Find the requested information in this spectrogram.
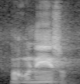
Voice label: Alacrán, Zapoteco de Petapa; Animales; Vocabulary

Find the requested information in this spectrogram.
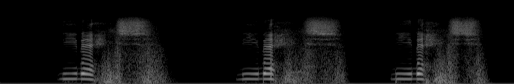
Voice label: fruta, Zapoteco, san miguel albarradas; comestible

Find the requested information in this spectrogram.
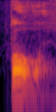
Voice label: "mes", Mixe, hombre; Tiempo

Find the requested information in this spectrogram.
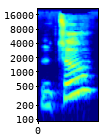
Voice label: "miedo", Otomí, mujer; Emociones; Vocabulary; INALI

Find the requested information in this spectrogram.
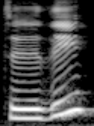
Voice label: encontrar, Otomí, mujer; INALI

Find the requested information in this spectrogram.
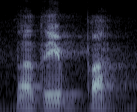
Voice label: Fuerza, Zapoteco de Petapa; Vocabulary

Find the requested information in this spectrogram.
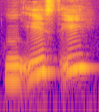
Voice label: cítrico, Otomí, mujer; INALI

